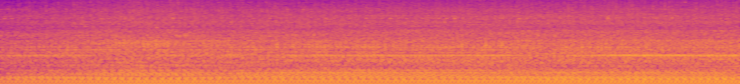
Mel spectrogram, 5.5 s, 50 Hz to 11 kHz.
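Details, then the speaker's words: 49-year-old John Deere 318 garden tractor, after engine repair, held at high revs: smooth, even drone, no misses or knocks; now charging, charge light out, about 14.2 volts, running properly. "Rev it up. Now it's charging. The charge lights out."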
